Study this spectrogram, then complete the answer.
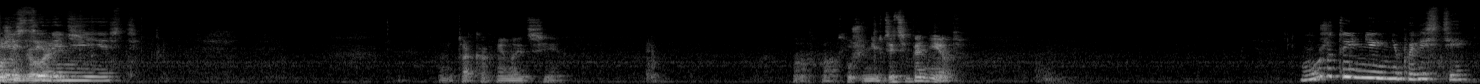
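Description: A man talks calmly close by, in short bursts with pauses.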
